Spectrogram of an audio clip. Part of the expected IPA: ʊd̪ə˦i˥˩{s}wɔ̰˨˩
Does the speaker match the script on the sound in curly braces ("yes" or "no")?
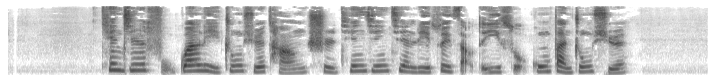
yes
